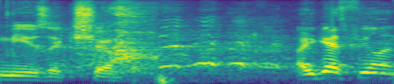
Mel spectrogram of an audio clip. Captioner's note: laughter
